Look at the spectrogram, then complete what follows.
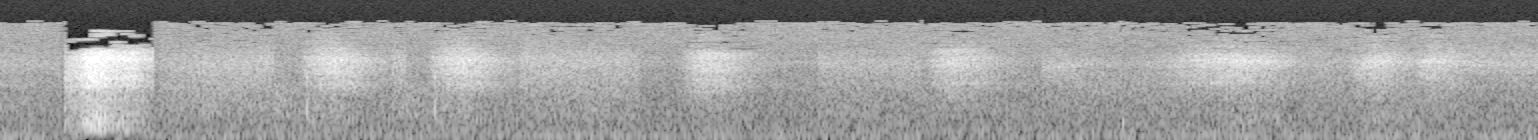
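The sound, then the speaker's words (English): Sniffing: one sharp, loud sniff, then a steady series of about ten softer, short sniffs at a gentle rhythm, as a person with eyes closed smells a stone held near the nose. “Keeping your eyes closed, sniff your stone.”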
